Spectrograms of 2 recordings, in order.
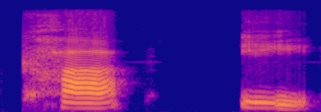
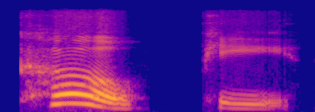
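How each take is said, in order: First: The first vowel sound is short. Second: The first vowel sound is long. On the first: The speaker calls it right. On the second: The speaker calls it wrong.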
